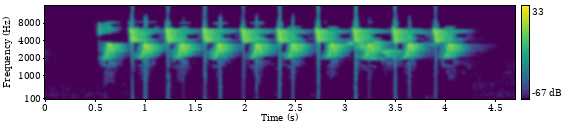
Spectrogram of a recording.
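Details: A prenjak lumut gives its piercing training song: about ten sharp, high paired notes in an even burst, starting after a brief pause and stopping cleanly.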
